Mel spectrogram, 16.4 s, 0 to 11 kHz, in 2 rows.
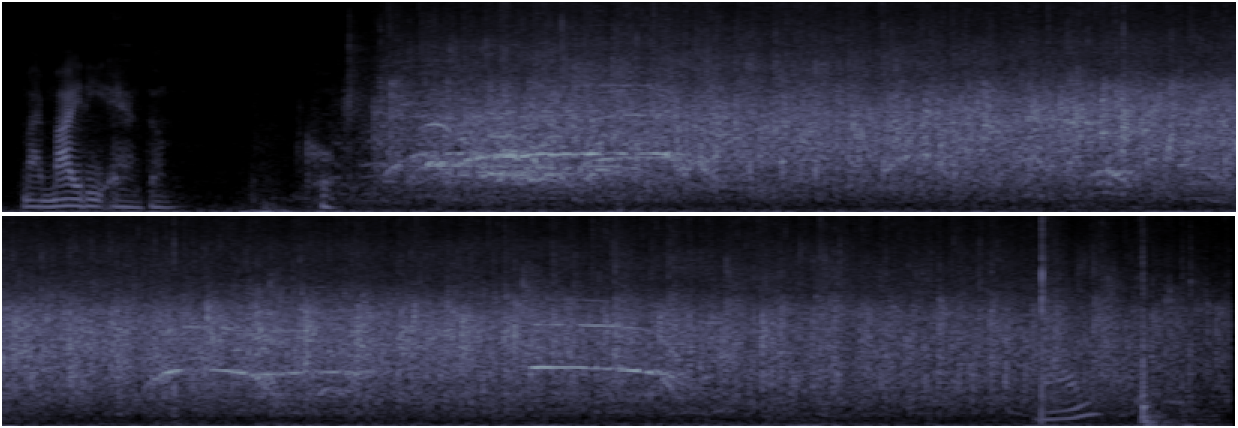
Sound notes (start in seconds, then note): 2.3 cheering and applause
